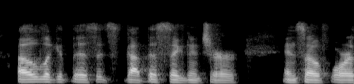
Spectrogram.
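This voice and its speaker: This is a plain, everyday voice with fairly even intonation. The sound is dry and close with no echo, against a quiet background. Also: man. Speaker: university cybersecurity staff. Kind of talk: interview recollection.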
